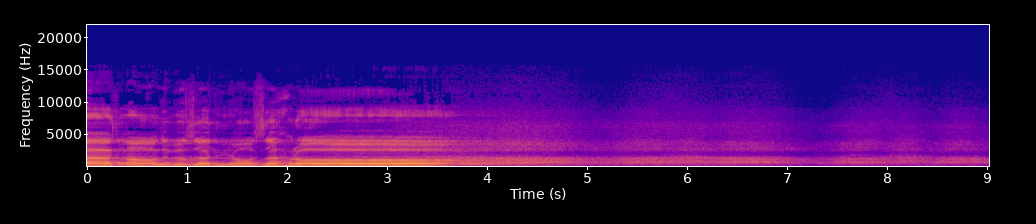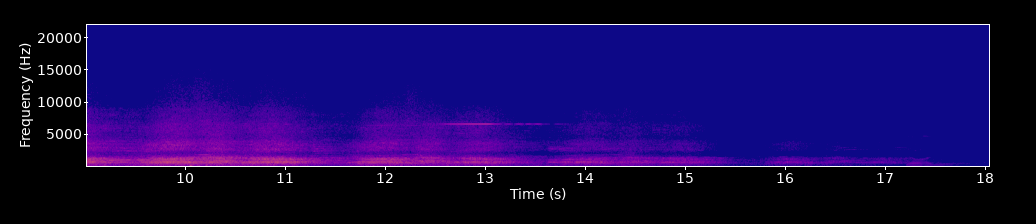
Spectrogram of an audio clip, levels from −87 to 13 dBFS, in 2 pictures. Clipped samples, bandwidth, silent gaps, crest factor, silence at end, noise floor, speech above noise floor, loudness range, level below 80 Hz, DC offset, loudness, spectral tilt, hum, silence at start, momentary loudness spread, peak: under 0.1%; 13 kHz; none; 20 dB; 7 s; -82 dBFS; 65 dB; 24 LU; -70 dBFS; under 0.1%; -19 LUFS; -5 dB/octave; none; 0 s; 27 LU; -4 dBFS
